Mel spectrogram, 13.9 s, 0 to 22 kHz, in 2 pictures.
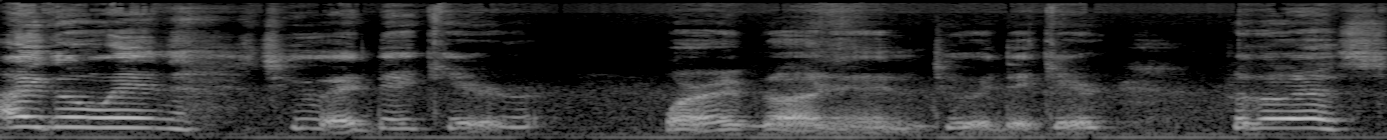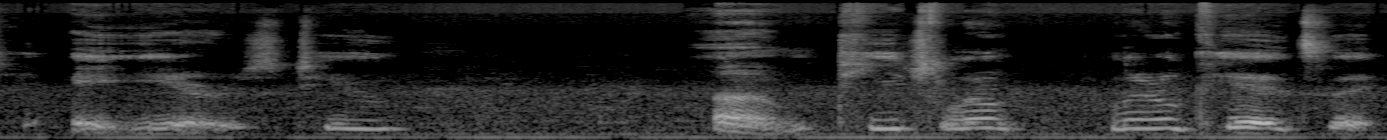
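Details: Adult woman with cerebral palsy diagnosed at 6 months old, which she thinks is level 4 or 5; it affects her whole body, including her speech (somewhat) and hands; she also has dystonia; dysarthria (cerebral palsy).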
